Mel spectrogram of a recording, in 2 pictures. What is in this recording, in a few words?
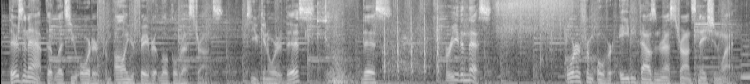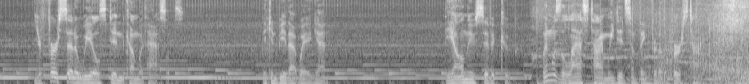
Commercial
